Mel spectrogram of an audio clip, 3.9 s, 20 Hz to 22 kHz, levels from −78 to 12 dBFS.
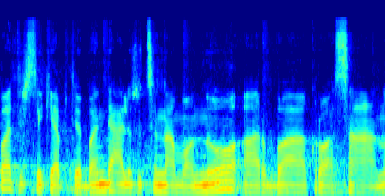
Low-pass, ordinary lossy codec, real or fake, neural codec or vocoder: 14.4 kHz; Opus, 16 kbps; real; none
